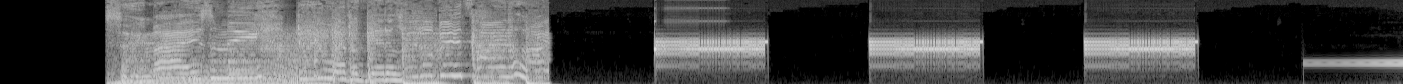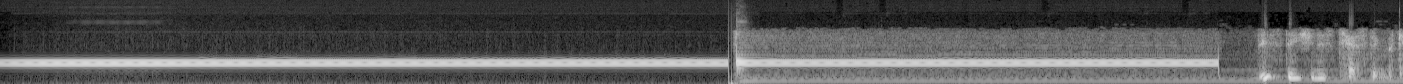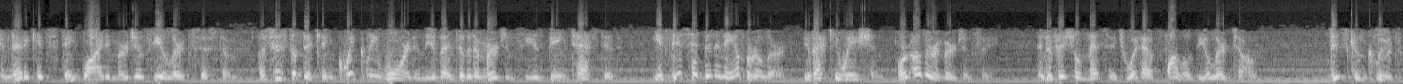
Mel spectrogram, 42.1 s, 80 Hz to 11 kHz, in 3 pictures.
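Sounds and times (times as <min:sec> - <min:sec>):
data tone bursts: 0:06.6 - 0:07.7, 0:10.8 - 0:12.0, 0:13.1 - 0:26.3
two-tone attention signal: 0:06.6 - 0:07.7
buzzing hum: 0:06.6 - 0:42.0
radio music: 0:23.8 - 0:42.0.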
